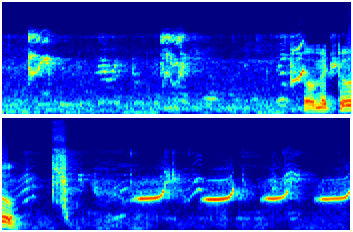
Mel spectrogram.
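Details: Indian ringneck parakeet kept as a talking pet: a few mumbled speech-like syllables and harsh squawks, followed by four clear rising whistles spaced about half a second apart.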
